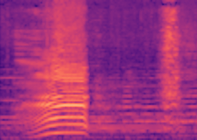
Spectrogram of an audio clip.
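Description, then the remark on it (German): A cow gives one long, loud moo that rises in pitch, holds, then cuts off, followed by a quieter second call trailing in the background. No one speaks. “Die Kuh im Parlament der Dinge.”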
